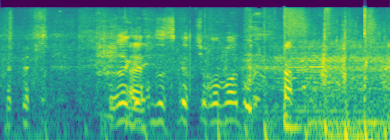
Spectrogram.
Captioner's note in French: rires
